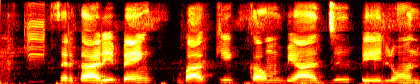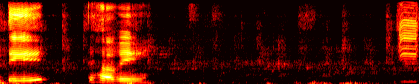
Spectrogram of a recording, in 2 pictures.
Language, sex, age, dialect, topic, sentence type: Bhojpuri, male, 31-35, Northern, banking, statement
